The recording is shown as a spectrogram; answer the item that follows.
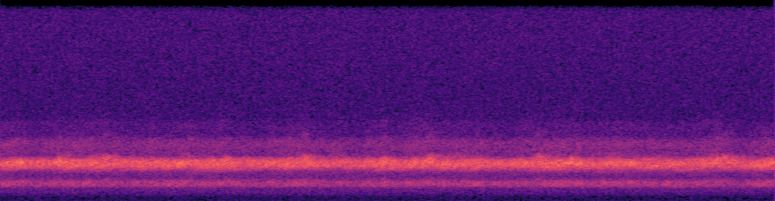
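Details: Many frogs croaking in a spring wetland, recorded live without looping: a dense, unbroken chorus forming a steady high trill with a lower band beneath, no gaps or single voices standing out, and no other sounds.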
